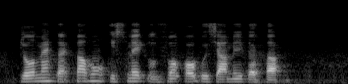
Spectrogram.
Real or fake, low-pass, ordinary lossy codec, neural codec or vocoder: fake; 7.2 kHz; AAC, 64 kbps; codec, 16 kHz, 1 kbps, FunCodec, trained on Chinese and English, 50 frames a second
